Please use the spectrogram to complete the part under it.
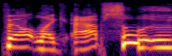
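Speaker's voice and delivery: voice cracking. Telling about getting food poisoning after dinner: voice cracking. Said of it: "oh, my voice cracked".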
